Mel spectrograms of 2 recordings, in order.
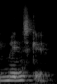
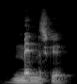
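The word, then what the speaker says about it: menneske: meniscus but you but you usually don't say the E because Danish you don't you eat a lot of the syllables so it's just you usually just say minski minski yes spelled like that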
